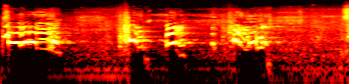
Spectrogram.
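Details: A female dog cries after finding a big rock in the yard, as she does every time. She gives high, wavering whines in short bursts, with steady low hum in the background.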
